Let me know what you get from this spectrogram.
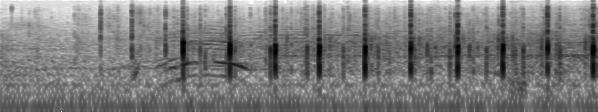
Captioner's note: audience clapping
